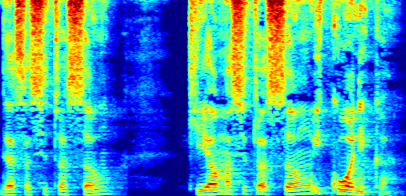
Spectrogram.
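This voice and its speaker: A man's very slow speech with ordinary pitch variation and audible room echo. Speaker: podcast host. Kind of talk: casual chat. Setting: home.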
